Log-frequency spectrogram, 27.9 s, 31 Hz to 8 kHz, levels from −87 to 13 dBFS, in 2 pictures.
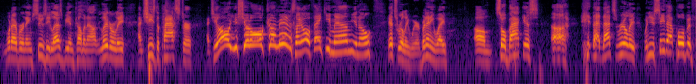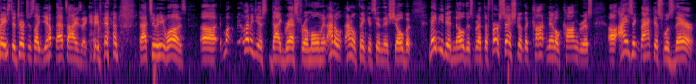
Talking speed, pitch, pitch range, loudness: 205 wpm, 185 Hz, 160-220 Hz, -18 LUFS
